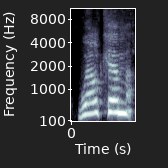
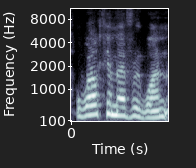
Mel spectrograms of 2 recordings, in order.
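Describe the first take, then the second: First: A big, bright welcome called out loud and a bit higher. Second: Said in the usual way. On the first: Real, not acted. Host opening the live panel greets everyone, calling out loudly. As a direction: call out the welcome to the whole room.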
